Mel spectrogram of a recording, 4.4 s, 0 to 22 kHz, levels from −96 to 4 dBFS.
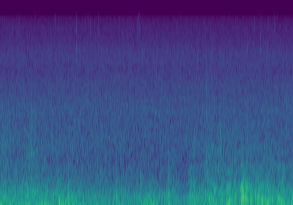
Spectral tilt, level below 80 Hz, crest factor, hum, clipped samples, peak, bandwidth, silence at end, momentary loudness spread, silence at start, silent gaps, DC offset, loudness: -7 dB/octave; -42 dBFS; 20 dB; none; under 0.1%; -16 dBFS; 16 kHz; 0 s; 12 LU; 0 s; none; under 0.1%; -39 LUFS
